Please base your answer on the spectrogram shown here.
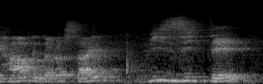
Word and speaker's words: visiter: For instance, we have in the other side, visiter. So S here is pronounced as Z.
